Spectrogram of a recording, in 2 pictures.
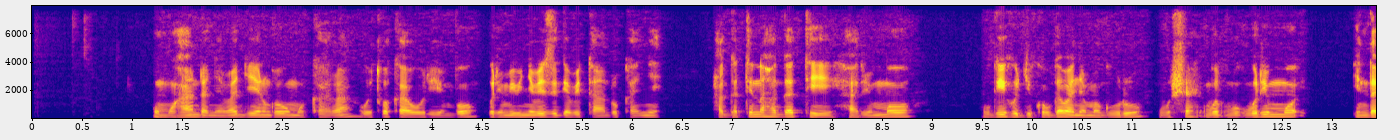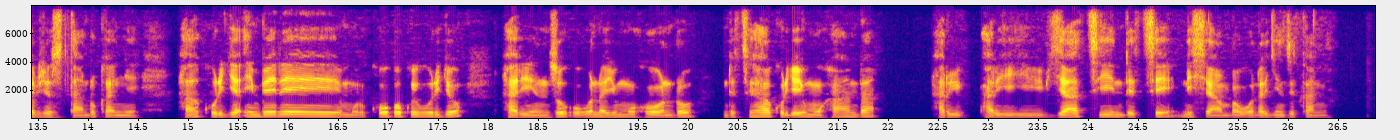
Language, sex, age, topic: Kinyarwanda, male, 25-35, government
